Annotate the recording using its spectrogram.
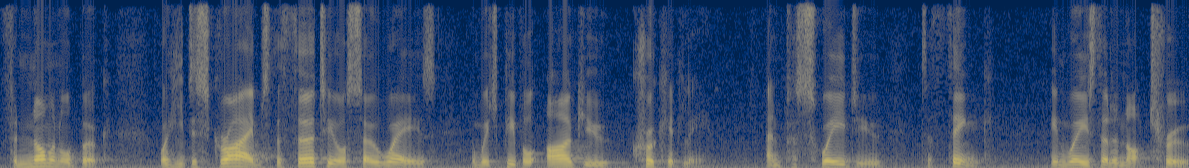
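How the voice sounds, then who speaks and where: Moderate-paced speech with an American accent. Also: man, medium pitch for a man, ordinary pitch variation. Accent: British, slipping toward American. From East London, England. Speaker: keynote speaker. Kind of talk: conference keynote. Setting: stage with audience. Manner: animated.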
